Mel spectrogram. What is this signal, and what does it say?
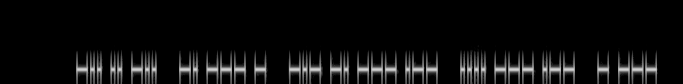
Morse code, heard as a keyed tone, about 34 wpm, 700 Hz. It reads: DID NOT KNOW HOW TO
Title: Sets of 5 Words 35wpm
